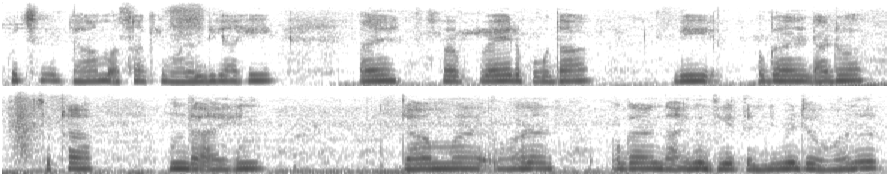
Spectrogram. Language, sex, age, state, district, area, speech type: Sindhi, female, 60+, Gujarat, Kutch, urban, spontaneous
